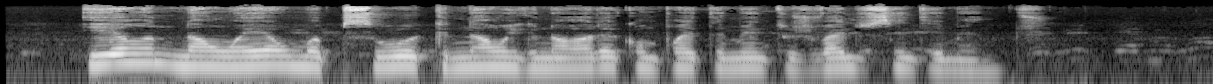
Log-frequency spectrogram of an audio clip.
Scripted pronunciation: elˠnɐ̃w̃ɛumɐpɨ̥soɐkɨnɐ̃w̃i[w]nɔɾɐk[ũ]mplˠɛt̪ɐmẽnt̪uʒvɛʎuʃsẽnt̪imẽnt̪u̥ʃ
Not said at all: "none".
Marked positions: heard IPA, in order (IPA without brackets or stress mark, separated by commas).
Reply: ɣ, õ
